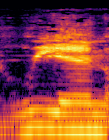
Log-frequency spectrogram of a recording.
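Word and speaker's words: Rian: My real name is Rien.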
